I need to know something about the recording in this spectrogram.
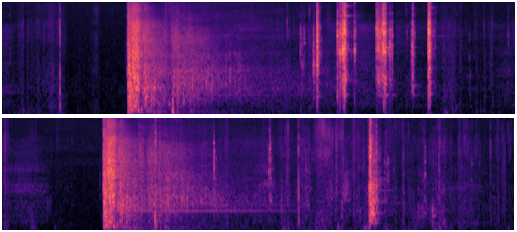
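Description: Two shots, about five seconds apart, from a Mosin-Nagant bolt-action rifle cut down to a ten-and-a-half-inch barrel. Each is a sharp crack with a long echoing tail. Between the shots and after the second come short metallic clicks as the bolt is worked.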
